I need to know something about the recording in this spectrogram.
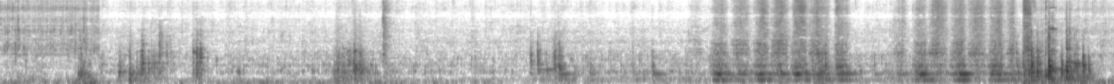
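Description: Water pours steadily from a pipe.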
